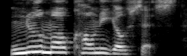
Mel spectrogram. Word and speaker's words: pneumoconiosis: Pneumoconiosis p e u m o c o n i o s i s pneumoconiosis. Okay. So, you notice there's a silent p n e u c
